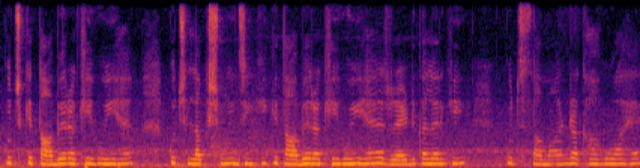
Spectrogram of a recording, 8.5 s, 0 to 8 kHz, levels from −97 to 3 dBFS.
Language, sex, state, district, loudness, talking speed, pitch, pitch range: Hindi, female, Goa, North and South Goa, -25 LUFS, 140 wpm, 235 Hz, 225-245 Hz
